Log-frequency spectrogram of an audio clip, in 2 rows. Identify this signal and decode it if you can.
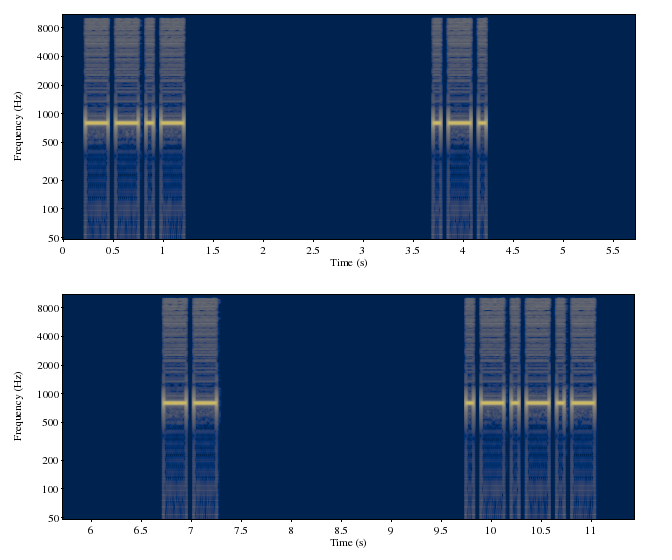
Morse code, heard as a keyed tone, about 16 wpm, spaced as for 3 wpm, 800 Hz. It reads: QRM.
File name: Q Calls / Q Calls-mp3s / Q Calls sppc @5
